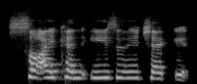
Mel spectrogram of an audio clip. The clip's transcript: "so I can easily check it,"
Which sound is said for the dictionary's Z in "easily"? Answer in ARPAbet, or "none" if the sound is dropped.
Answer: Z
